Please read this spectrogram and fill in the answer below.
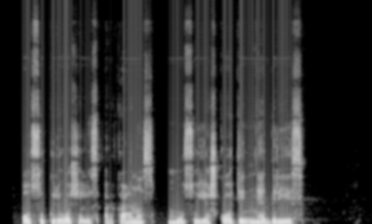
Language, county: Lithuanian, Utena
